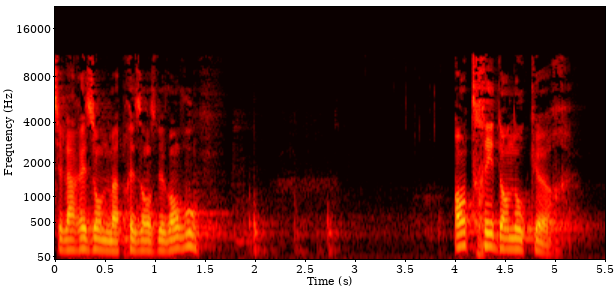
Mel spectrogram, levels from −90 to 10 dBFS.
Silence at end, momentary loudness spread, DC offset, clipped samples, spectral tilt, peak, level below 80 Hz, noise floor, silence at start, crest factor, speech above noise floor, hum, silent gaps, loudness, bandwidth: 0.35 s; 20 LU; under 0.1%; under 0.1%; -5 dB/octave; -12 dBFS; -70 dBFS; -71 dBFS; 0 s; 20 dB; 41 dB; none; none; -30 LUFS; 11.5 kHz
